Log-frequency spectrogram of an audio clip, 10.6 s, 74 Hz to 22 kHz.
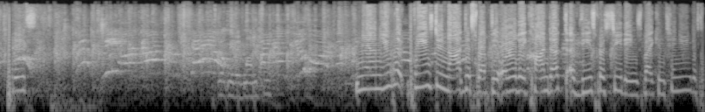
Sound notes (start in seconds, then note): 6.3 applause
